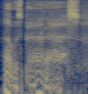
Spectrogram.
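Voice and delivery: low, soft smug quip; cool quippy Freddy. Retold or imitated. Quoting a cool Freddy quip, low smug purr. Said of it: "cool kind of quippy stuff".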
